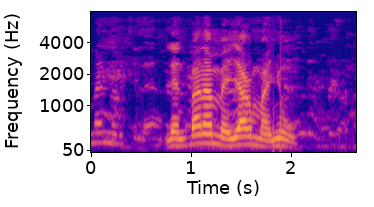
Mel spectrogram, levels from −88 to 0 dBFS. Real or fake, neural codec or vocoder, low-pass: real; none; 7.2 kHz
